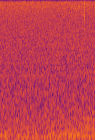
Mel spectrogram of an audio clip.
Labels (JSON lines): {"label": "ambient", "recorder": "HydroMoth"}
